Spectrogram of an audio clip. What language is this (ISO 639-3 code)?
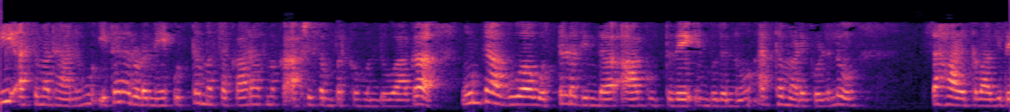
kan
